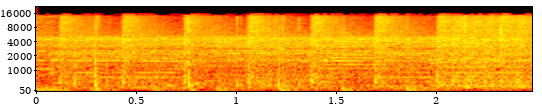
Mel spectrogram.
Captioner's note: raspberry; big raspberry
